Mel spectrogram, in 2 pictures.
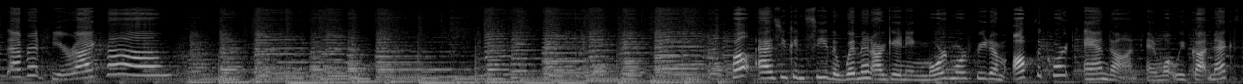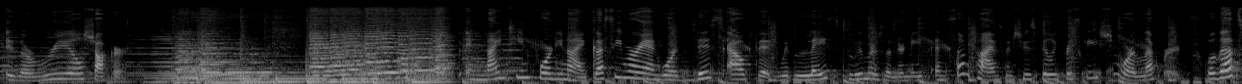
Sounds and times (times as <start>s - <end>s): Jazz: 0.0s - 17.8s.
